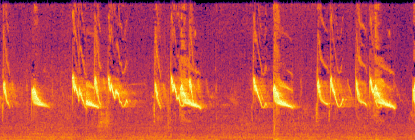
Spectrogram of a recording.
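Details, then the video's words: High, thin, falling chirps from a white-eye, given in quick pairs and triplets with short gaps, steady and bright against a quiet background. "tiếng chim vành khuyên hót líu lo"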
